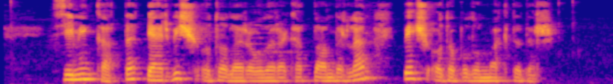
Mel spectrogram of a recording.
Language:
Turkish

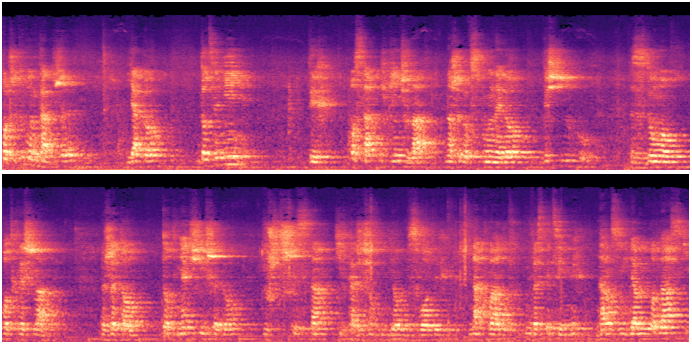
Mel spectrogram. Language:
Polish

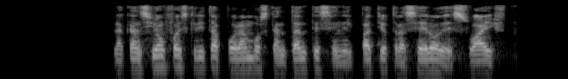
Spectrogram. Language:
Spanish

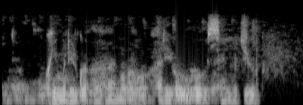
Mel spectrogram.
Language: Kinyarwanda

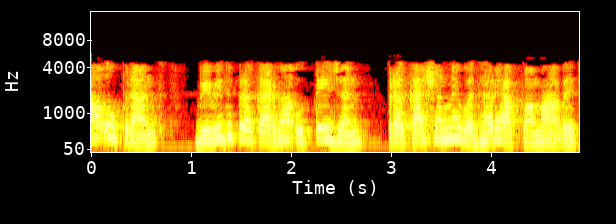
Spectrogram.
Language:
Gujarati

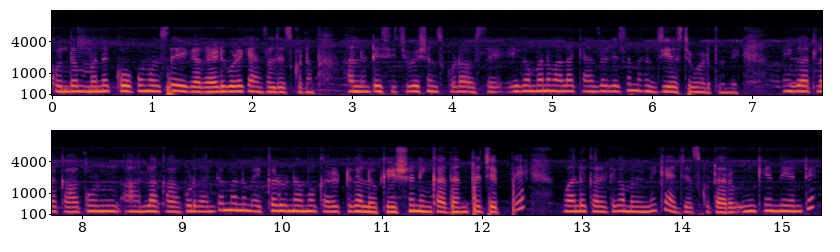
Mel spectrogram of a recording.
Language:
Telugu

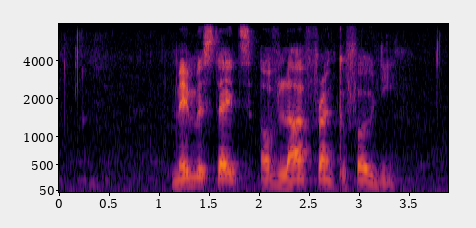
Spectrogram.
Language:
English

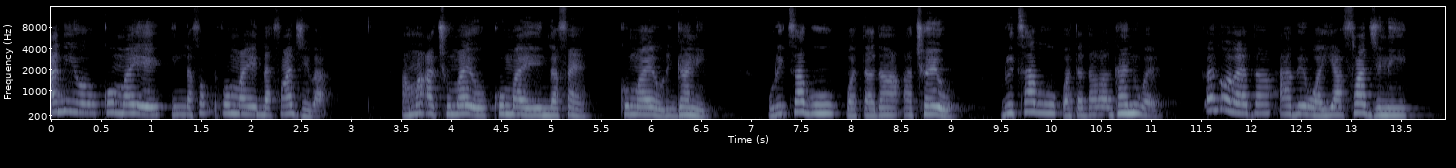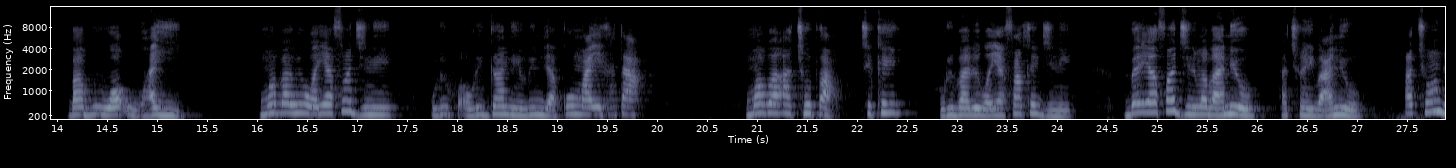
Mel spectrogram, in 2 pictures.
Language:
Wapan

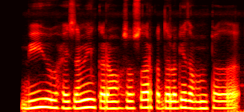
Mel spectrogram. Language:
Somali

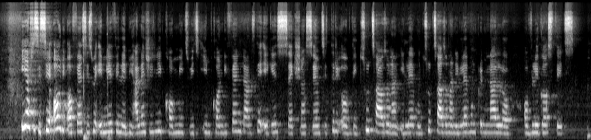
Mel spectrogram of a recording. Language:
Nigerian Pidgin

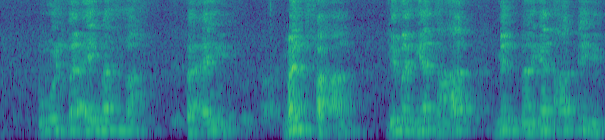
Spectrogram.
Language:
Arabic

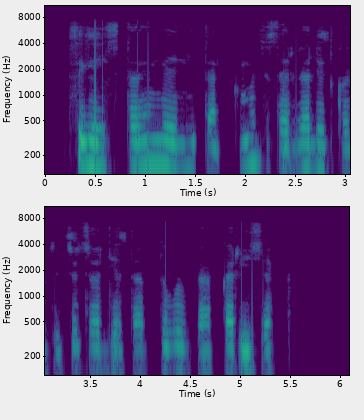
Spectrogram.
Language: Kalenjin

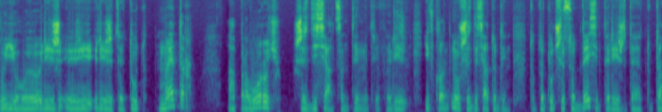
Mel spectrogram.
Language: Ukrainian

